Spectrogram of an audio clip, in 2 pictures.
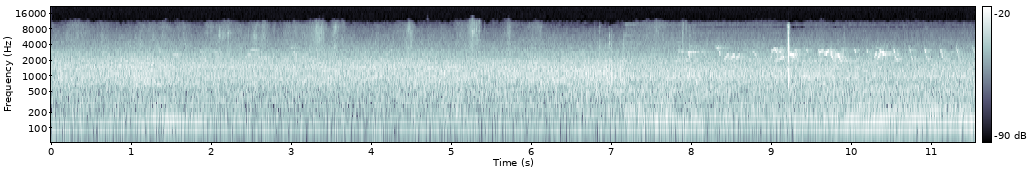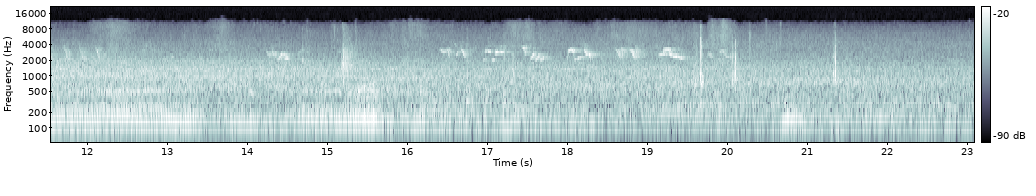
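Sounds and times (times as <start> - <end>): low engine-like hum: 7.2 - 23.0.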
